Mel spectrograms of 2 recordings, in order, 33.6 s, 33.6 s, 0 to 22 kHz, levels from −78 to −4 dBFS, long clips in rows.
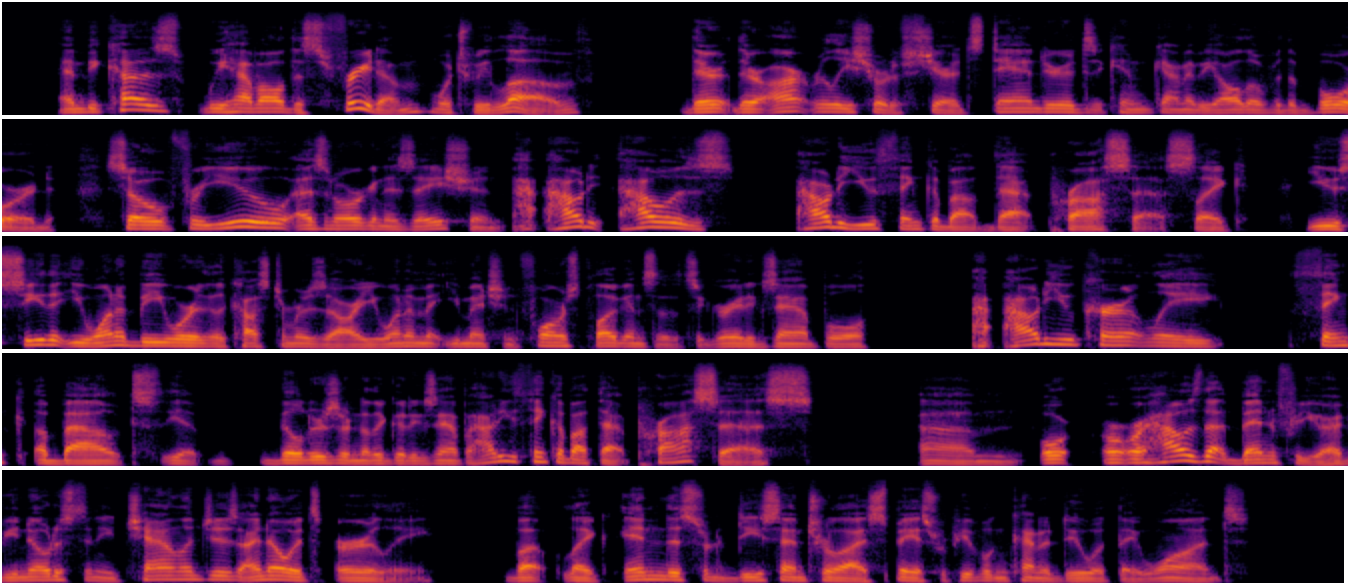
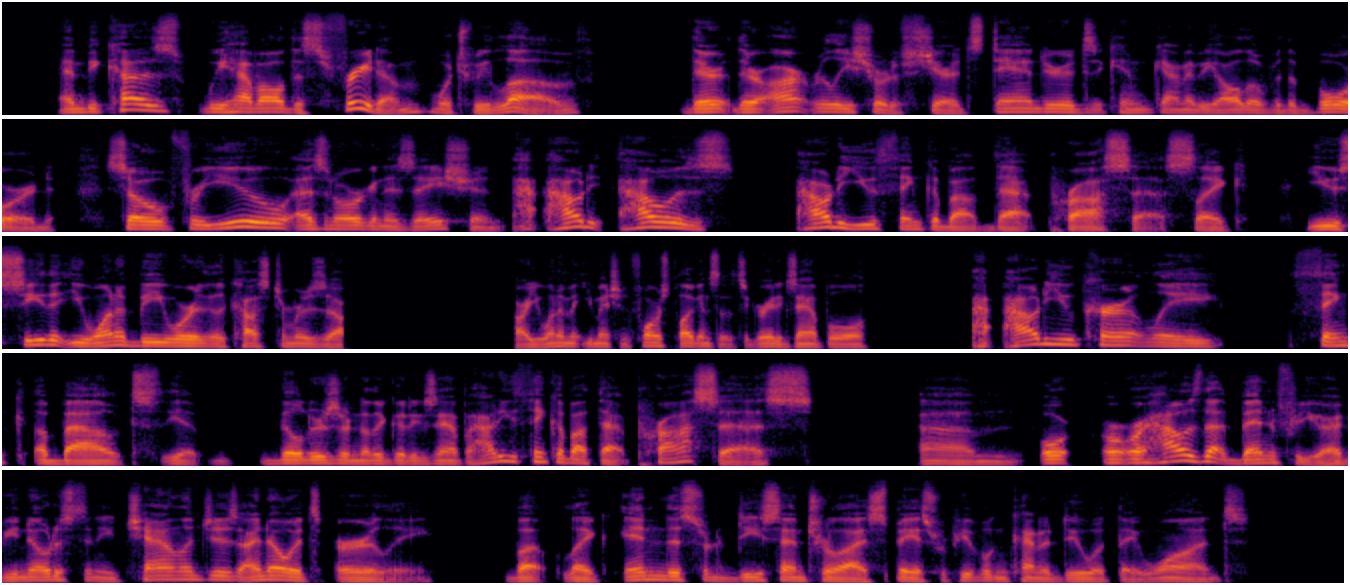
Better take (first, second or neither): first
